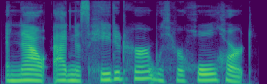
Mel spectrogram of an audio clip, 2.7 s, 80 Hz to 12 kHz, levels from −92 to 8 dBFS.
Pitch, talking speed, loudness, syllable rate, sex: 195 Hz, 200 wpm, -19 LUFS, 5.1 syllables/s, female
